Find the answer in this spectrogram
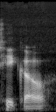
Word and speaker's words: HECO: Okay, Hawaii Electric Company, often abbreviated HECO, pronounced HECO, incorporated on October 13th, 1891.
